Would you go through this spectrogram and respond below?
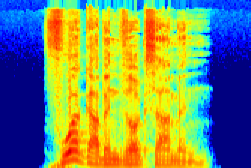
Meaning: inflection of vorgabenwirksam: 1. strong genitive masculine/neuter singular 2. weak/mixed genitive/dative all-gender singular 3. strong/weak/mixed accusative masculine singular 4. strong dative plural
- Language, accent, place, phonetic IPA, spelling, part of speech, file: German, Germany, Berlin, [ˈfoːɐ̯ɡaːbm̩ˌvɪʁkzaːmən], vorgabenwirksamen, adjective, De-vorgabenwirksamen.ogg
